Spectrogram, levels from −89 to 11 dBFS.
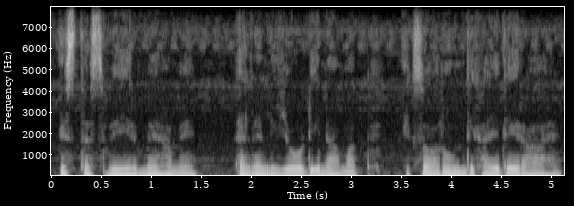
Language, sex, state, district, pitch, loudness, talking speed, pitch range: Hindi, male, Uttar Pradesh, Lalitpur, 115 Hz, -18 LUFS, 165 wpm, 105-125 Hz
